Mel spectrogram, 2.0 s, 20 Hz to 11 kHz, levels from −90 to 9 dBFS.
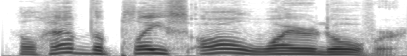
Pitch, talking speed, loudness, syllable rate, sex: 170 Hz, 205 wpm, -15 LUFS, 5.5 syllables/s, male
